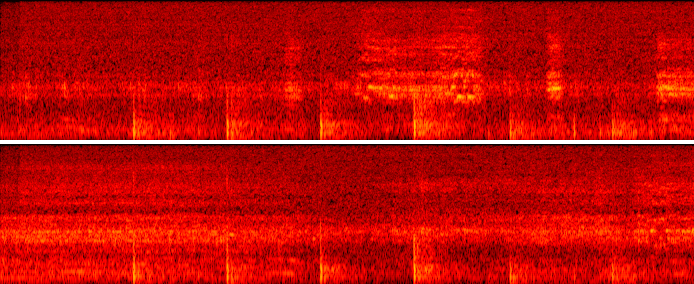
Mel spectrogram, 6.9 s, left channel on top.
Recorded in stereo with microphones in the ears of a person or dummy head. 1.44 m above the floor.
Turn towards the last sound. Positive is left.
turn(degrees=-35)  # may be behind; listen again after turning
